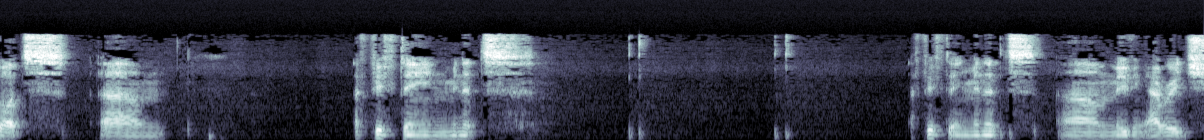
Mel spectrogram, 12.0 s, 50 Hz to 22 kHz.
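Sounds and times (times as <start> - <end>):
mouse button clicks: 7.8 - 8.0.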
